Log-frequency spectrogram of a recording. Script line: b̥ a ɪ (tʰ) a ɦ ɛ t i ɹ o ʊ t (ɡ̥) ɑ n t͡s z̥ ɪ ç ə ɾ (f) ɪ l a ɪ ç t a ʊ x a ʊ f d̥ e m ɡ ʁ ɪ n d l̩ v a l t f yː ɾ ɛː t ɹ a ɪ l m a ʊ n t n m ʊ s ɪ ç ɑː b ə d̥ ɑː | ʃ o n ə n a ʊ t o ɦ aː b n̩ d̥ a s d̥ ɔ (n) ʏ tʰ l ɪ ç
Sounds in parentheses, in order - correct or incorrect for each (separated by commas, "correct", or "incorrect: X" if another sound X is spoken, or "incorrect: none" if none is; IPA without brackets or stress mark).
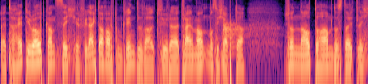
correct, correct, correct, incorrect: none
